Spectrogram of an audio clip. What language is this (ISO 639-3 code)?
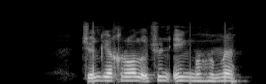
uzb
